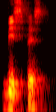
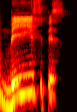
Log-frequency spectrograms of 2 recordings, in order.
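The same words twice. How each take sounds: First: Said in the usual way. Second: "bíceps" with the BI stretched long and raised; stress on first syllable. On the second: Shown as a demonstration. Teacher showing the class the strong syllable, stressed BI in "bíceps". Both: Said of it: "a sílaba forte é essa daqui".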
